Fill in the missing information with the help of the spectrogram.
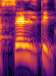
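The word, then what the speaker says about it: Celtic: उच्चारण थोड़ा ध्यान रखेंगे सी के बाद ई आए तो इंडियन कंटेक्सलोडरलिस्नर तो उस हिसाब से यहां सेल्टिक होना चाहिए लेकिन चकि ये ओल्ड इंग्लिश से लिया गया और ओल्ड इंग्लिश में जो इसका उच्चारण होता था वो केल्टिक होता था तो आप केल्टिक भी आपके हिंदी में भी यही यहां पर गा बाकी पढ़ने को आप जो है सेल्टिक पढ़िए केल्टिक पढ़िए एक ही बात है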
